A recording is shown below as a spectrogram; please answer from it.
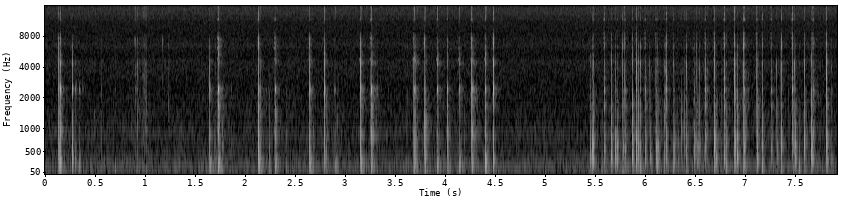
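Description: Fingertips and long nails tap and scratch the pale wooden lid and rim of a small, palm-sized round wooden box with a woven side. Sharp, dry clicks come in scattered pairs and short bursts, followed by a brief pause. A fast, dense run of tapping and scratching carries to the end, each click dying away almost at once.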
